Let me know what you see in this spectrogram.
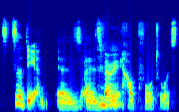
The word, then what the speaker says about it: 字典: In Chinese, we say 字典.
